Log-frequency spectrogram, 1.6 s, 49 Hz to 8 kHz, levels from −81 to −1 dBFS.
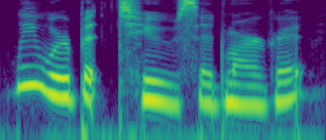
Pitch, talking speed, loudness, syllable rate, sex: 220 Hz, 220 wpm, -15 LUFS, 6.3 syllables/s, female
